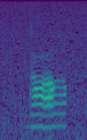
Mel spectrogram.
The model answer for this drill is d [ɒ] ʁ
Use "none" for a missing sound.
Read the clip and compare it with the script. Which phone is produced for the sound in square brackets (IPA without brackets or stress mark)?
ɒ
